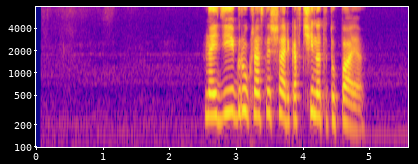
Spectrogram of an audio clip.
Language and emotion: Russian, angry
